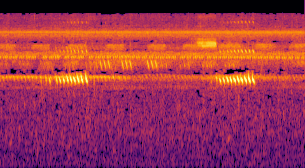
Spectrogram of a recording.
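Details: Night cricket calling beside a river: two loud, rapid pulsed chirp trills, each about a third of a second long, rising in volume, over a steady shrill insect drone.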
